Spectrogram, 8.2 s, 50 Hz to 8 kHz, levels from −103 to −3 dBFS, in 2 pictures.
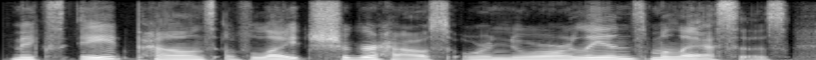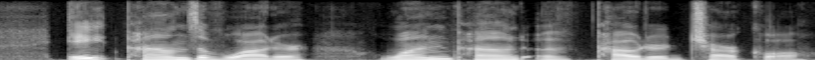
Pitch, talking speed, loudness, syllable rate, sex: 170 Hz, 145 wpm, -17 LUFS, 4.2 syllables/s, female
